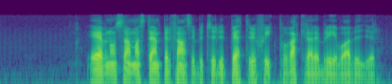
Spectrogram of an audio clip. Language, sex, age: Swedish, male, 49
